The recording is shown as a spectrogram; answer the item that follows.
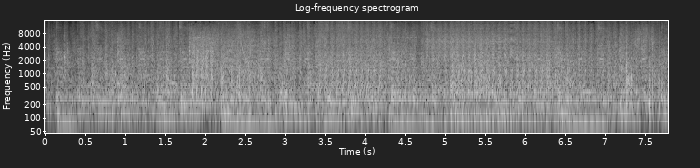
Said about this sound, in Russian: По колонне сверху, с берегов оврага, солдаты ведут плотный пулеметный огонь. Повстанцы отстреливаются, пытаются организоваться, но тщетно.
